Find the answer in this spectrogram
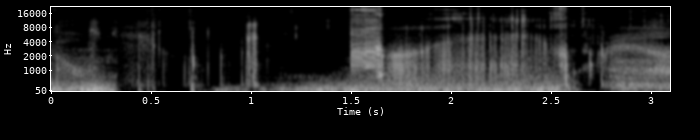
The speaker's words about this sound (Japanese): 子供の汚らしい食事音。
